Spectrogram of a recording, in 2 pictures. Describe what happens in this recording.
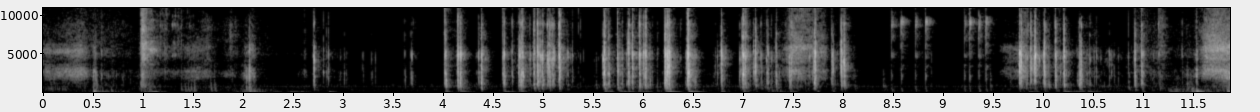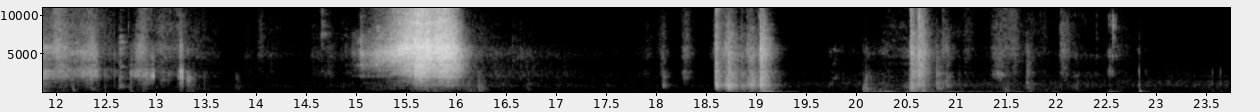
I sat on chair and started typing on keyboard, stood up, opened the window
